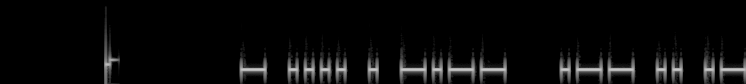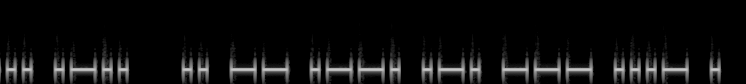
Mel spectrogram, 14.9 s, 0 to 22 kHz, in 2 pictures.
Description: Morse code, heard as a keyed tone, about 15 wpm, 700 Hz. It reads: THEY WILL IMPROVE
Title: Sentences from Top 1000 Words - Review Part 5 - 15wpm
